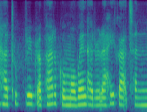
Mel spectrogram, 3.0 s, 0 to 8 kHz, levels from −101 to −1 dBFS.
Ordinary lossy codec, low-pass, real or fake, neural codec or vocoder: none; none; fake; codec, 16 kHz, 1 kbps, X-Codec, HuBERT features, trained on LibriSpeech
